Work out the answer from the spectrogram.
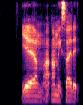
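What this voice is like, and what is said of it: Sarcastic, insincere enthusiasm. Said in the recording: “I was being sarcastic there. I'm not excited.”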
